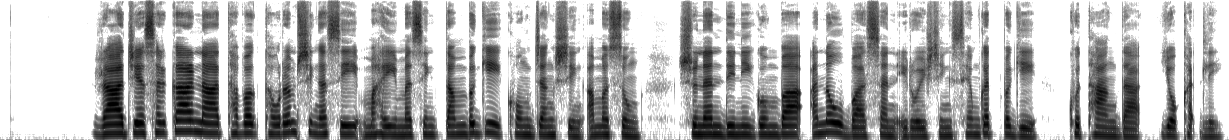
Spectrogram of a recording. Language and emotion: Manipuri, neutral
